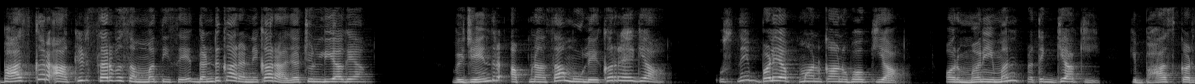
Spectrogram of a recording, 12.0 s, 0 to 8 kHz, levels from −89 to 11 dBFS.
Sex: female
